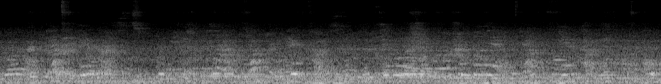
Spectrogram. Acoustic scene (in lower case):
subway station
